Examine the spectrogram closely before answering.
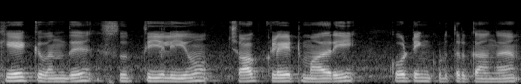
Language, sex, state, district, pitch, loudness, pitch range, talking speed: Tamil, male, Tamil Nadu, Nilgiris, 150 Hz, -18 LUFS, 145-160 Hz, 80 wpm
